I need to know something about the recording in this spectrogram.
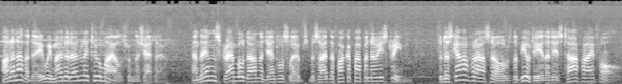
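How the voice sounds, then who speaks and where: Lively-pitched man narrating a 1950s newsreel. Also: rough recording. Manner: formal, florid, measured delivery. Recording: 1950s film soundtrack with background music. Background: music.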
